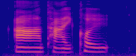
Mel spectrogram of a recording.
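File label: "A Taai Keui", Cantonese; Asia-Pacific Region; 亞太區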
